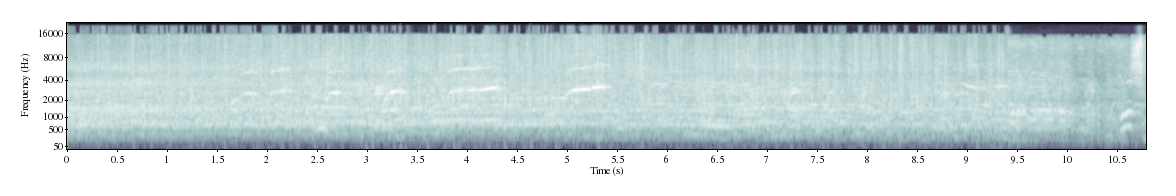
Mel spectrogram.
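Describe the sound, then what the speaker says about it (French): A live rap battle audience applauds and cheers for a rapper in a loud, continuous roar of crowd noise mixed with chatter. It tapers slightly near the end. "vous pouvez l'applaudir"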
